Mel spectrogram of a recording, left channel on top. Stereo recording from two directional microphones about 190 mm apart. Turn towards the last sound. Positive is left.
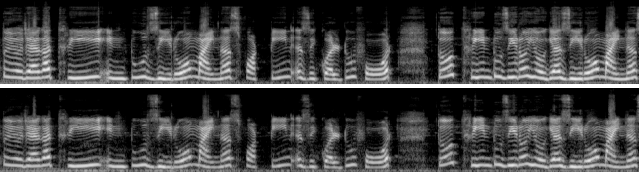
turn(degrees=40)  # may be behind; listen again after turning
